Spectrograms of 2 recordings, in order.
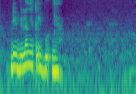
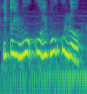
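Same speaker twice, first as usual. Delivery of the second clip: put-on much higher, slower inviting old man; imitating father; 13 semitones higher than usual. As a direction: call high and slow like a confused father inviting a ghost. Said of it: "katanya gitu".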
